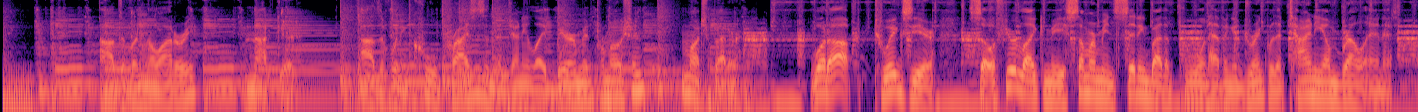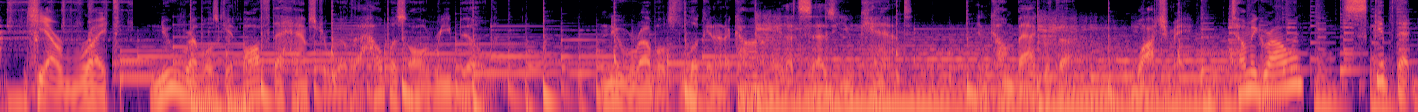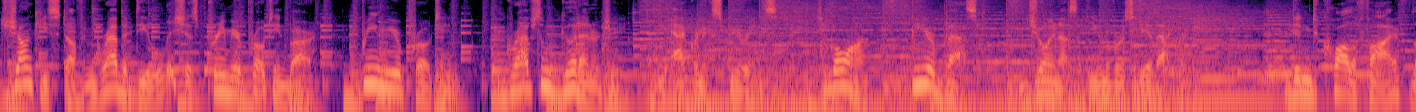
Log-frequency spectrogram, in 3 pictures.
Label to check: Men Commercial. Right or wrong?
Right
